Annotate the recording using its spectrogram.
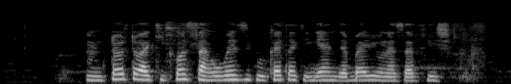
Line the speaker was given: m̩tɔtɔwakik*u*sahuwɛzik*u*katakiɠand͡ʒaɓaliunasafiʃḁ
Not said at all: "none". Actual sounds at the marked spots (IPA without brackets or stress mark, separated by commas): ɔ, u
